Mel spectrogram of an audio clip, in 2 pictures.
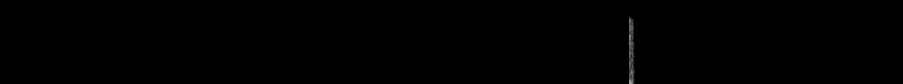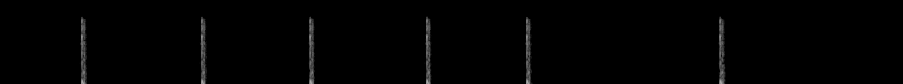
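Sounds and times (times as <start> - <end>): computer mouse clicks: 14.2 - 14.4.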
